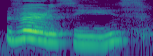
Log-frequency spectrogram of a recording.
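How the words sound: It is said in a haughty, superior tone.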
